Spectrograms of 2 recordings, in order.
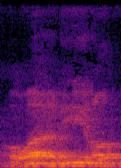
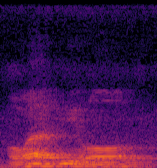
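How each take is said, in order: First: The final vowel is cut short. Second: The final vowel is held long. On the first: The reader continues without stopping. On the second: The reader stops at the end of the verse. "Yang akhir ayat berarti dibaca panjang"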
